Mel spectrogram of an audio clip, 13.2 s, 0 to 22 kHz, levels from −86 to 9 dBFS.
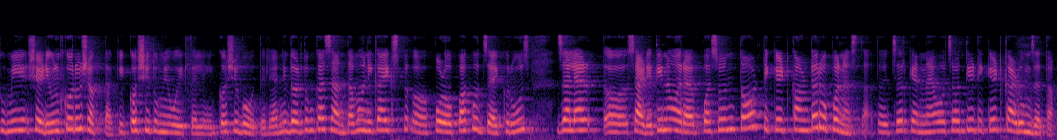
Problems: background sounds at intervals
